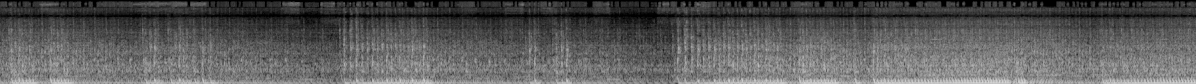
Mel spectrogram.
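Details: Late-1960s/early-1970s Massey Ferguson 2200 forklift, Perkins 3-cylinder gas engine, first run after 23 years: runs fairly evenly but revs stay high and surge instead of dropping to idle. The throttle won't idle down, and the choke is mostly closed to limit speed.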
